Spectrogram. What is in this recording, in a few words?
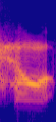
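"kill", English, UK; DCS; Allied Flight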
